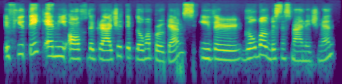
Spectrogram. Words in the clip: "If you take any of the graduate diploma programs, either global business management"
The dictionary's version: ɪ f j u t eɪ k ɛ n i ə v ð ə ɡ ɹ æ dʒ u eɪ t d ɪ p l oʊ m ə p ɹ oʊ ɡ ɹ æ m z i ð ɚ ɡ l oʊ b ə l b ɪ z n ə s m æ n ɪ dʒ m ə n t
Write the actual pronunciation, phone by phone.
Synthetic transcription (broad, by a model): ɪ f j u t eɪ k ɛ n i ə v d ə ɡ ɹ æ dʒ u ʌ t d ɪ p l oʊ m ə p ɹ oʊ ɡ ɹ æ m s i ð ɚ ɡ l oʊ b ə l b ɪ s n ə s m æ n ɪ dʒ m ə n t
